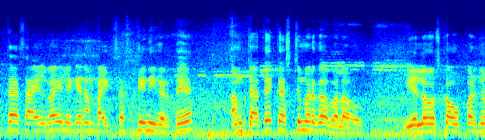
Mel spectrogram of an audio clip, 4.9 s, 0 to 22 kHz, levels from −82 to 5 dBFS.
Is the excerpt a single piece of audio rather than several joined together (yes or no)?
yes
